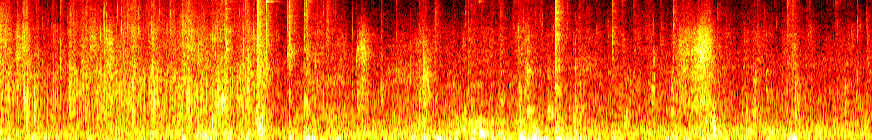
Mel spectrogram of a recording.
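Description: Dogs' claws clicking and tapping on a hard vinyl floor as several dogs shuffle about, in irregular scattered ticks.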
